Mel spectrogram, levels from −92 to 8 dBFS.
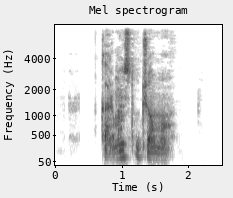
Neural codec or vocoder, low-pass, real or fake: none; 7.2 kHz; real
